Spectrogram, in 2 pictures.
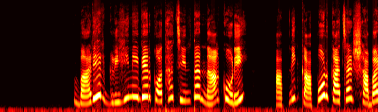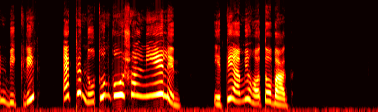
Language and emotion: Bengali, disgusted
